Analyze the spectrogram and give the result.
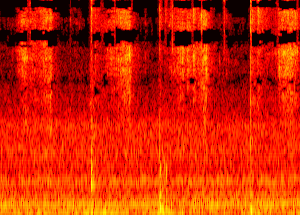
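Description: A metal blade scrapes and slices facets off a solid, palm-sized beige kinetic sand cube, and the sand crumbles away. A soft, steady gritty rubbing with a low hum underneath is broken by three sharp, brief ticks.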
